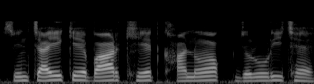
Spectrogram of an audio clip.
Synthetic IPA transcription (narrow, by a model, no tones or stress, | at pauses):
sɪ̃nt͡ʃaːikebaːd̪kʰeːt̪kʰaːnokd͡ʒəɾuːɾit͡ʃʰɛː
